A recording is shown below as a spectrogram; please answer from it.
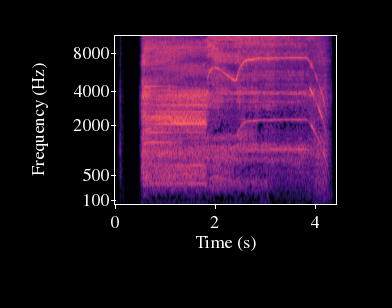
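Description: Masaru SCDI-105 cordless impact drill/driver running for about four seconds: a steady, loud, close whine that steps up in pitch partway through, then winds down and stops.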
